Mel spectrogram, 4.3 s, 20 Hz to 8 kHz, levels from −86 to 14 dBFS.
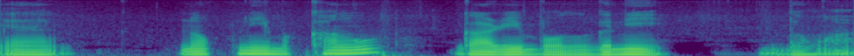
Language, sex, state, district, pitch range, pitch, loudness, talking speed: Garo, male, Meghalaya, South Garo Hills, 90-115 Hz, 100 Hz, -16 LUFS, 70 wpm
